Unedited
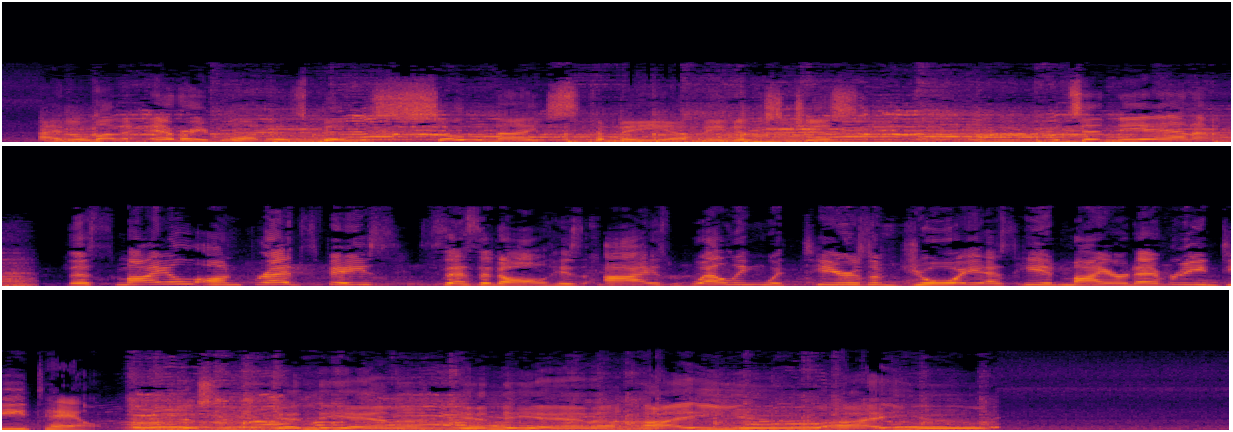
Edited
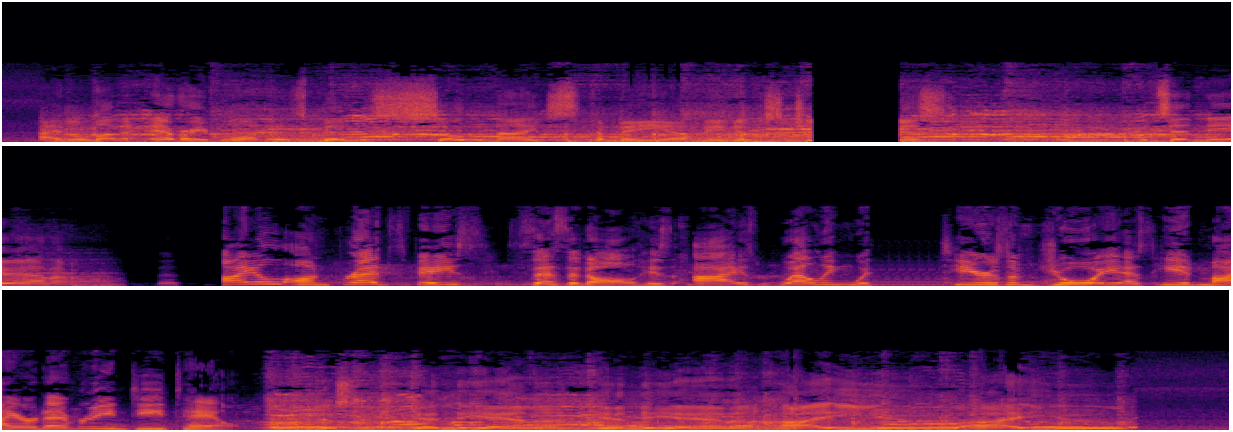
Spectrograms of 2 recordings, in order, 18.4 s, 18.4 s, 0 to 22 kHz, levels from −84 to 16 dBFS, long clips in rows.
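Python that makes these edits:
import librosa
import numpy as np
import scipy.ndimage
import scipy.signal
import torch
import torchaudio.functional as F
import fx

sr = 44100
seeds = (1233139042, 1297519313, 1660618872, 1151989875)

y = fx.studio_fade_out(x, sr, start_s=5.34, length_s=1.47)
y = fx.edit(y, sr, fx.insert_silence(at_s=4.05, length_s=0.44),
    fx.stutter(start_s=10.09, slice_s=0.05, count=6), tone=tone)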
